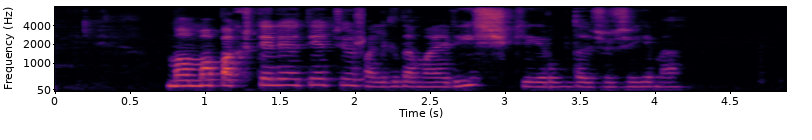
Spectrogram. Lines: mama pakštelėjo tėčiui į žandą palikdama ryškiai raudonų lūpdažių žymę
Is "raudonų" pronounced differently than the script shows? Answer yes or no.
yes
